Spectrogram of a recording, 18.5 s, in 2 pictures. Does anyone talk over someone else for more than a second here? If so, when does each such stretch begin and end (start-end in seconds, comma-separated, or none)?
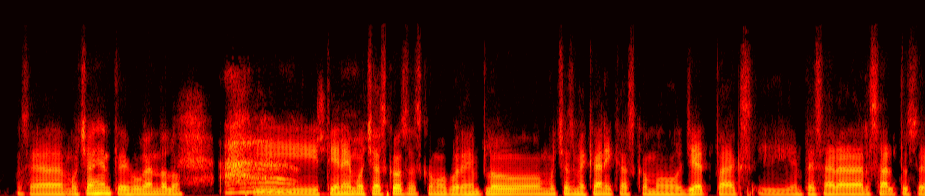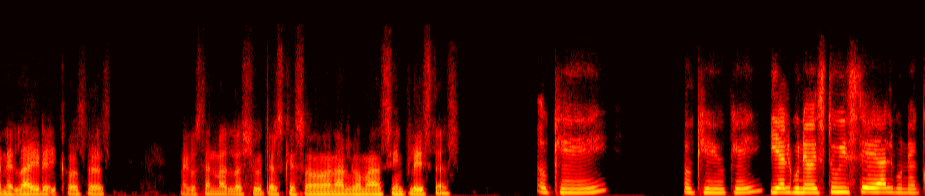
2.5-3.9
